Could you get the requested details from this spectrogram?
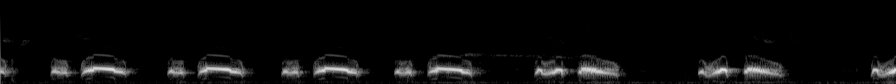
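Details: Spotted dove calling to stir other doves into cooing back: paired low coos, a clipped note and then a longer slightly falling one, repeated steadily about every second in a quiet setting.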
